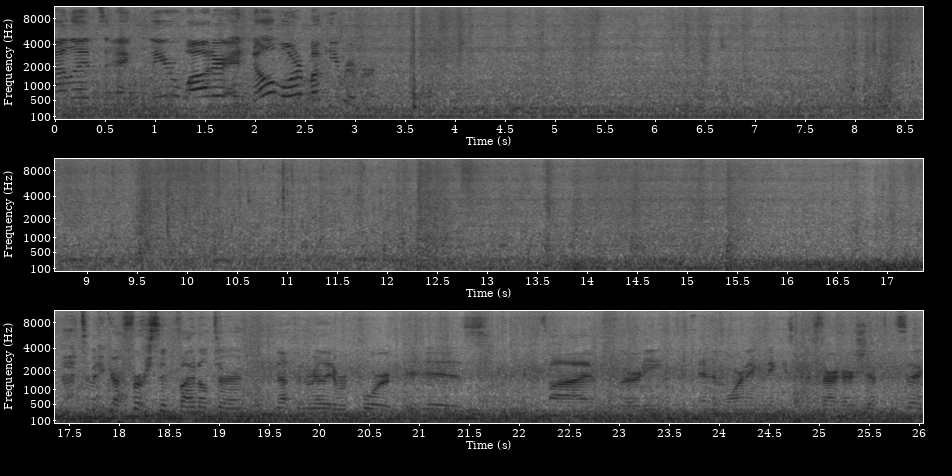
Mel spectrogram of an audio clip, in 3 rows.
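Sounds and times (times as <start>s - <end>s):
boat engine hum: 0.0s - 26.0s
water rushing along hulls: 0.0s - 26.0s
wind buffeting microphone: 0.0s - 26.0s.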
